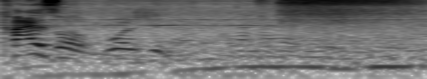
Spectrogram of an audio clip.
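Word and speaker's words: Cesare Borgia: And I was, yeah, Caesar Borgia. Well, I think some people even just pronounce it Kaiser Borgia.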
